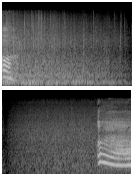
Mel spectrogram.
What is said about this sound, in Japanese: 通り雨みたいですし、おそらくすぐ止むと思いますよ。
